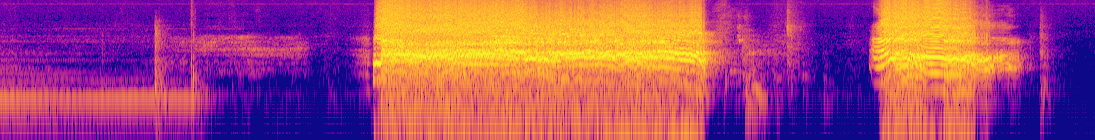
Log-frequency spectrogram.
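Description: Two loud human screams: a long one lasting about three seconds, then a shorter one near the end.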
